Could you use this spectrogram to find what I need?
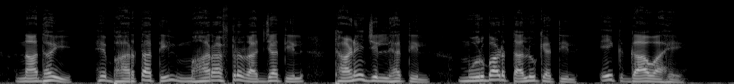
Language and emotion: Marathi, neutral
